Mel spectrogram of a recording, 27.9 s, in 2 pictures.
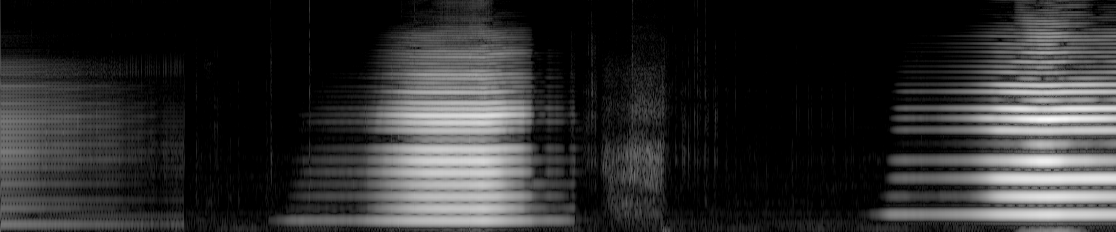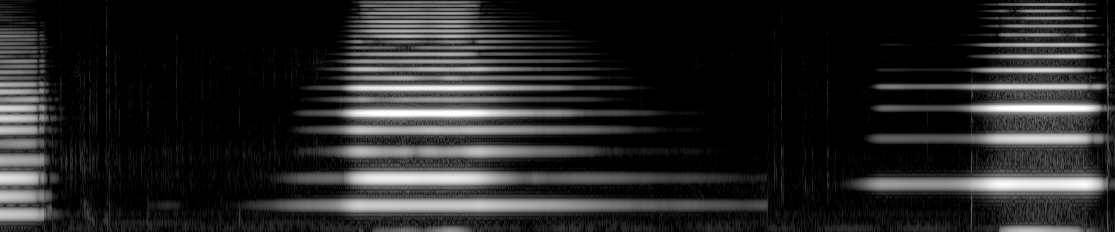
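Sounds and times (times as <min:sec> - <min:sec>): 
reed instrument: 0:03.5 - 0:07.2, 0:10.9 - 0:14.7, 0:17.2 - 0:23.6, 0:24.6 - 0:27.8.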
